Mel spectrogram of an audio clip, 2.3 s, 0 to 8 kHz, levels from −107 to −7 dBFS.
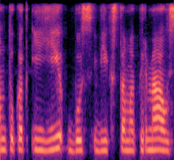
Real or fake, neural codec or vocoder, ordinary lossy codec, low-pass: real; none; AAC, 48 kbps; 7.2 kHz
